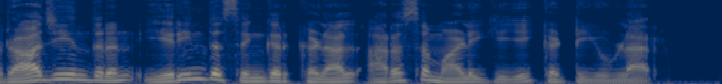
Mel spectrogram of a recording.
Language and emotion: Tamil, neutral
